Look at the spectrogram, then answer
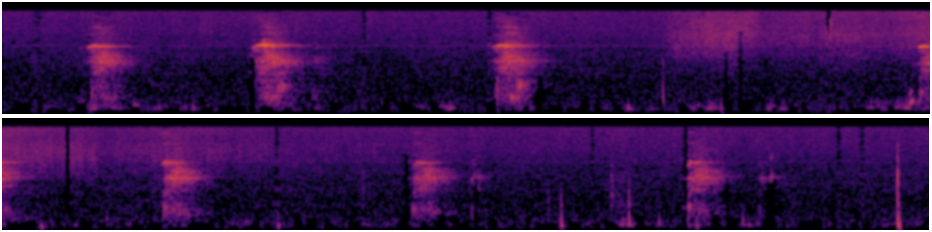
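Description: A sleeping Golden Retriever puppy makes soft, airy whimpers, each about a second apart. Some carry a thin, high squeak at the start, and the series trails off into fainter puffs and snuffles.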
